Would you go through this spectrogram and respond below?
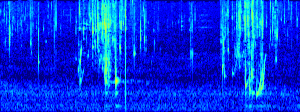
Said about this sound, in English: God, I pray that even in this moment, we would listen to the sound of the water.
